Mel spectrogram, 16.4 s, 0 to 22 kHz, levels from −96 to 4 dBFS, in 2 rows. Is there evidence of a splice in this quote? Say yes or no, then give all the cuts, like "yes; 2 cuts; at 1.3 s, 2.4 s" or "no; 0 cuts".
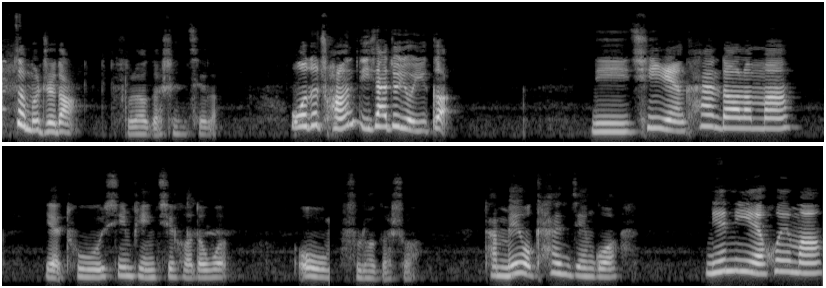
yes; 2 cuts; at 11.5 s, 14.7 s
